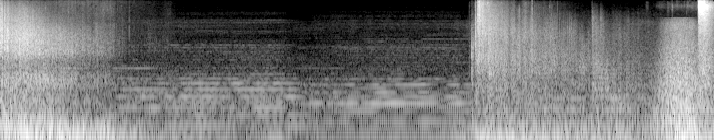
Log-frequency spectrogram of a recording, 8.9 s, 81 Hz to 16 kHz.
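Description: Heavy artillery blasts from a TOS-1 thermobaric system near a front line: a loud deep boom rolls into a long low rumble, then a second burst of loud crashing blasts hits near the end, with no voices.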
